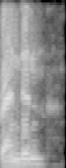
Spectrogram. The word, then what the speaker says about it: Brendan: It's Brendan, spelled B-R-E-N-D-A-N.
